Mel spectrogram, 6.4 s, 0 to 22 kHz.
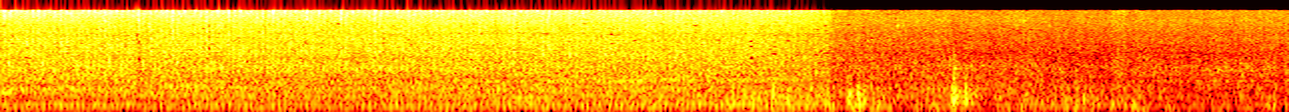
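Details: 2007 Nissan Altima SE, 3.5 V6 with 6-speed manual, good running engine in a car damaged on the left side; steady, smooth low hum at idle for about four seconds, then quieter handling noises, with no knocks.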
